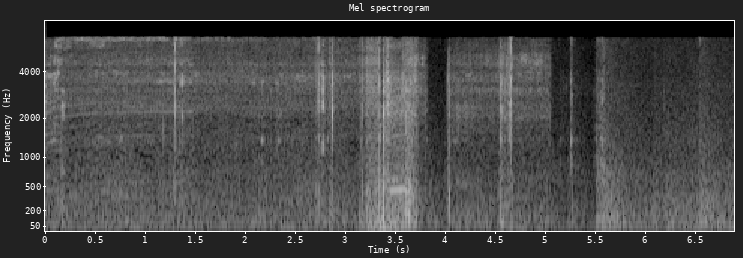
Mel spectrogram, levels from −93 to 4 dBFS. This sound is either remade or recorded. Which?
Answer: recorded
